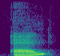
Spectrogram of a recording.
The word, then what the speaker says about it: əlbəttə: It's a little different pronunciation-wise from Turkish, just a little. But əlbəttə. Did you notice? Bette. You wrote, but I said bette.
